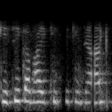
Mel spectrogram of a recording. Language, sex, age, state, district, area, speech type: Hindi, female, 18-30, Madhya Pradesh, Katni, urban, conversation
